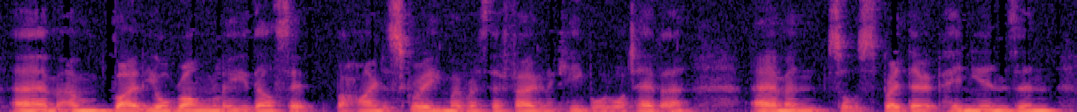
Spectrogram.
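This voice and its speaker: Dark, mellow tone with monotone, flat intonation at a moderate pace, plus audible room echo. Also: woman. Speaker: teacher. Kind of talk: interview. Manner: stutters.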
